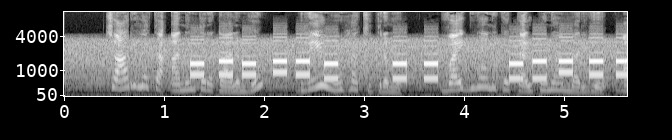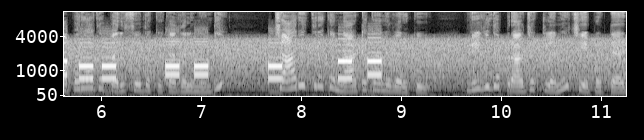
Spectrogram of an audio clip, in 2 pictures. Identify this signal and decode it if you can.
DTMF, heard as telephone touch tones, dialled by hand, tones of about 140 ms, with speech in Telugu. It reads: 898#92 22 23#9911 77 1 39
